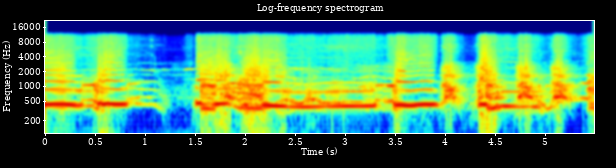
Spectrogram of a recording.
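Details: Hound dog bays in several drawn-out howls separated by short gaps, each note steady then breaking into rough, broken yodels; accompanied by a heeler sidekick.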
